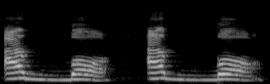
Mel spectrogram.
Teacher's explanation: Istithalah itu memanjangnya makhraj huruf dod. · Sisi lidah bagian dalam bertemu sepanjang gigi geraham atas.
